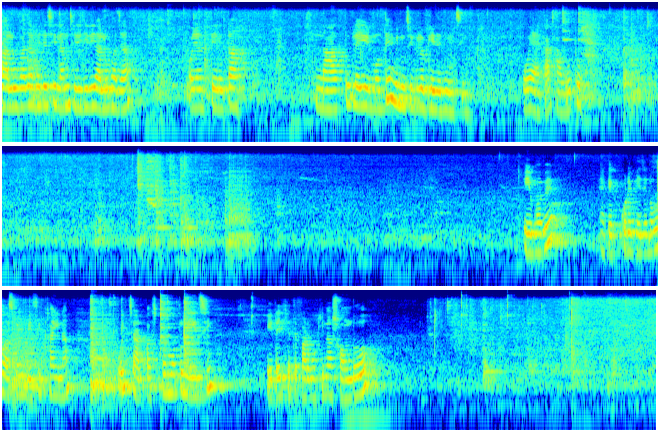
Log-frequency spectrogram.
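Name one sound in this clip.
Hot oil sizzles and bubbles steadily as dough fries.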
